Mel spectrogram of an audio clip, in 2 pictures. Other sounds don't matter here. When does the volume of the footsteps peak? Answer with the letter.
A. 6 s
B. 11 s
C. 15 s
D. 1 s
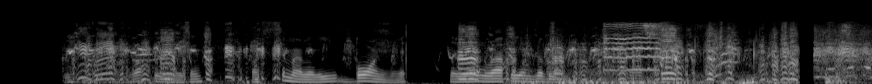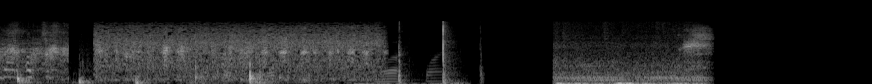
B.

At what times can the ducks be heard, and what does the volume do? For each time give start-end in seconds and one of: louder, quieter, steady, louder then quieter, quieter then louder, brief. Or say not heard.
0.6-12.6 steady.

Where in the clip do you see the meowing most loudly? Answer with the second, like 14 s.
6 s.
